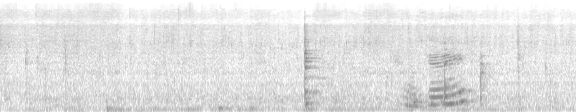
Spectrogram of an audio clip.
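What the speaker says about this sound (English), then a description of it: "now we're going to add the peas. Afegim els pèsols. That's it. Let's give it a stir." Peas are stirred into sizzling Catalan chicken rice in a pan over medium heat, giving a low, steady fry with a sharp scrape and a burst of stirring and sizzle near the end, along with a brief spoken word.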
